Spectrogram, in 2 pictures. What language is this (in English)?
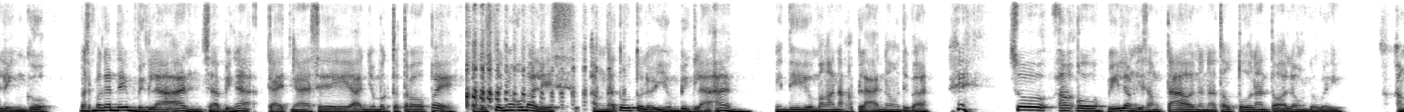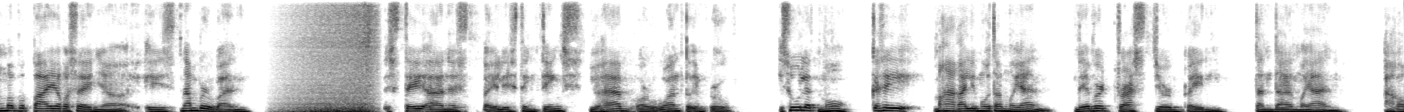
Filipino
